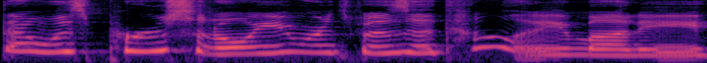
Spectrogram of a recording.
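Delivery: high, tearful, sobbing voice.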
